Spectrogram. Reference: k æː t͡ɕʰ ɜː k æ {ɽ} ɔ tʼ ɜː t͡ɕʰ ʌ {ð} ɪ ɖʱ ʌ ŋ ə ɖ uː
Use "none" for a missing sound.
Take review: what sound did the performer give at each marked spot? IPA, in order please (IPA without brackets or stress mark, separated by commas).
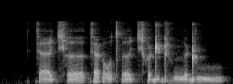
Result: ɽ, ɖ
